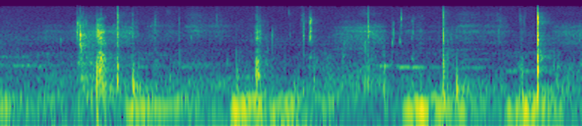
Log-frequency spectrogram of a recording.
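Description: Faint chewing of a mouthful of lasagna: soft, wet mouth clicks and smacks scattered through.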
